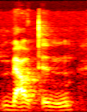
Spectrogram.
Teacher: I just didn't say the T.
